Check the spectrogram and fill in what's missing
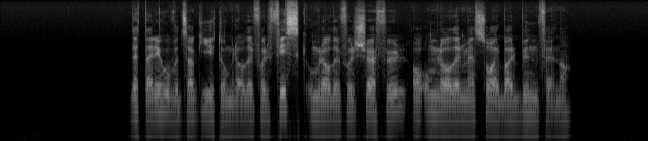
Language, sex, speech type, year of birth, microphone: Norwegian, male, read, 1989, Sennheiser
